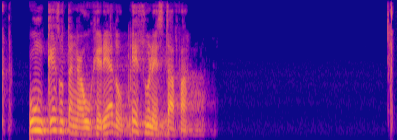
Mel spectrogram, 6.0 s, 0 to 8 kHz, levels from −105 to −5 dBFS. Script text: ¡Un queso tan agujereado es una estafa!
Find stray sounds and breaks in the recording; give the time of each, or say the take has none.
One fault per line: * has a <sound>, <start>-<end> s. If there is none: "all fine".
all fine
